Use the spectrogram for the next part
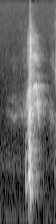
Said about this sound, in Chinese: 不好意思，打个喷嚏。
